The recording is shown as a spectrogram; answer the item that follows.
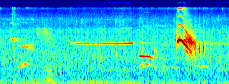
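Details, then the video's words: Female common iora calling the male: soft high notes, one long level thin whistle, a downslurred whistle, then a single loud sharp note with short echoing pulses. "PANCINGAN BURUNG SIRTU BETINA GACOR MEMANGGIL JANTAN"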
